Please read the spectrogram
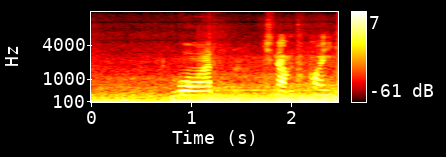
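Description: Low, steady rumble of a moving car heard inside its cabin, growing louder about halfway through, with two brief vocal sounds over it.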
